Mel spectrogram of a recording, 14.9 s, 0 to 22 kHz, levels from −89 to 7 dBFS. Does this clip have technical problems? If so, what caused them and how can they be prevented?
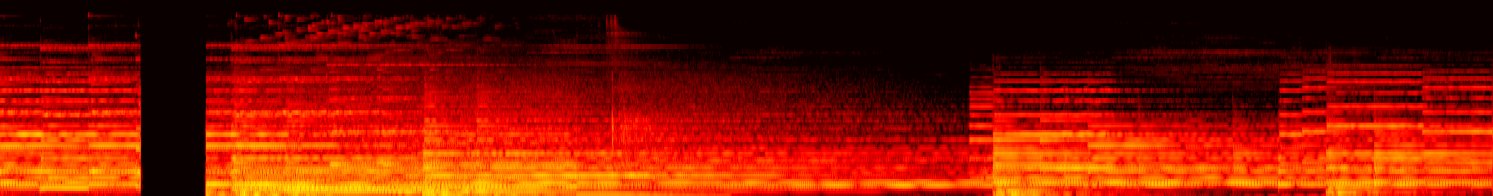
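Yes. From 1.41 to 2.07 s the sound cuts to silence with no room tone for about 0.66 s, an audio dropout to silence, likely from a lost input link or stray mute. Secure cables and connections, and monitor input levels while recording.

From 2.32 to 5.78 s a doubled audio track appears: a dry copy about 5 dB quieter trails about half a second behind and starts and stops abruptly, likely from a second capture path. Route the source through only one path, and check the mix for duplicate tracks.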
